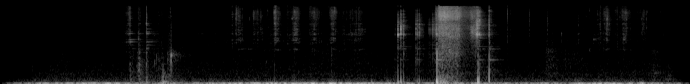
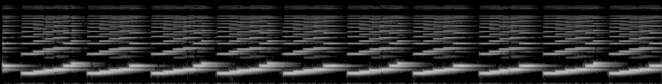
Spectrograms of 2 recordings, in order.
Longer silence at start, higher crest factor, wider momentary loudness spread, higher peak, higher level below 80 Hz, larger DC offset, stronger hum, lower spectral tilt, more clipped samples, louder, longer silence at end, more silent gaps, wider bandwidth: about the same, 0.05 s vs 0 s; first, 20 dB vs 10 dB; first, 23 LU vs 2 LU; first, -6 dBFS vs -10 dBFS; first, -32 dBFS vs -68 dBFS; neither; neither; first, -2 dB/octave vs 4 dB/octave; neither; second, -29 LUFS vs -20 LUFS; about the same, 0.1 s vs 0 s; neither; about the same, 17 kHz vs 17 kHz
